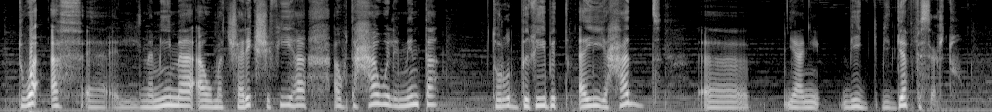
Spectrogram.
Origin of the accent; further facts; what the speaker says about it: Egypt; الحمد لله بقى إحنا كمصريين عندنا ميزة كبيرة قوي وعظيمة قوي بصراحة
